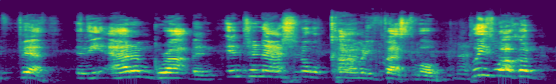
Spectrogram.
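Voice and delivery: big hype intro yell; loud club-host welcome; announcer shout. Real, not acted. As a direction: call the comic up like a ring announcer. Host announcing comic to crowd.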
